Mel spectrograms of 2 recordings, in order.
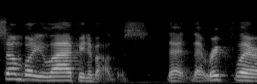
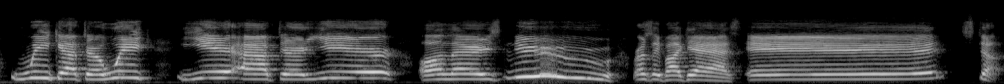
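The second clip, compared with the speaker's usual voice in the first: louder, higher, slow announcer build; hype shout; 4 semitones higher, 8 dB louder, much slower than usual. Real, not acted. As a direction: sell the podcast like a ring announcer. Hyping the show.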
